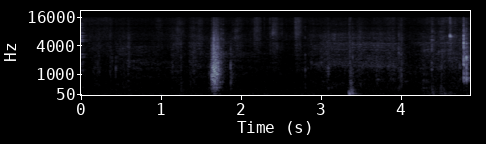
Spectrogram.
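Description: A few handling knocks as vacuum cleaner parts are moved about on a workbench: a sharp click about a second and a half in, a dull thump around three and a half seconds, and another short click near the end.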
